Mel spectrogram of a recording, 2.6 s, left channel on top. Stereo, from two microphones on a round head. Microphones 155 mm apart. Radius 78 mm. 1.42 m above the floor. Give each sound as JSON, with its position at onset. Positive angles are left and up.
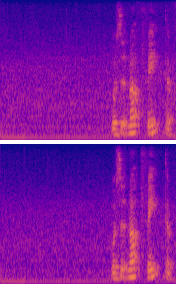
{"t": 1.7, "sound": "a man speaking", "side_deg": -75, "distance_m": 0.6}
